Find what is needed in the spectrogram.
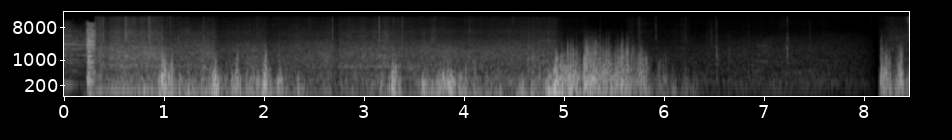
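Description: Wind buffeting a camera microphone outdoors, with indistinct voices in the background. The sound drops to a faint hum about six seconds in.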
